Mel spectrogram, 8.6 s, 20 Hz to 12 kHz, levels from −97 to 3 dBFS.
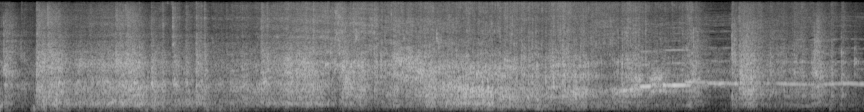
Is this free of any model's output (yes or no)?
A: yes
